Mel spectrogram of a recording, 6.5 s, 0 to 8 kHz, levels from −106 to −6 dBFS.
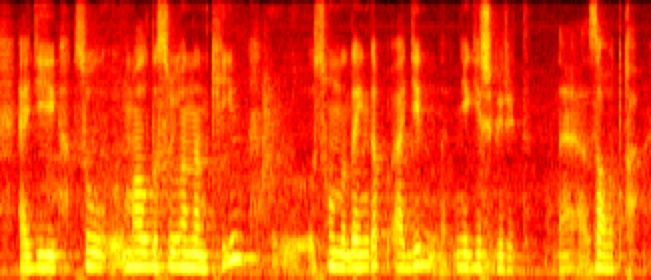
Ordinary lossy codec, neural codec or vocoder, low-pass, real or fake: none; none; none; real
